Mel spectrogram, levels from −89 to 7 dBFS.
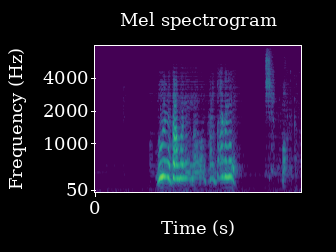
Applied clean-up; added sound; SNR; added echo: neural mask model DeepFilterNet 3.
